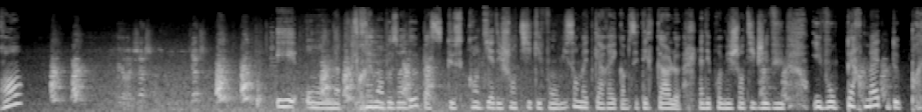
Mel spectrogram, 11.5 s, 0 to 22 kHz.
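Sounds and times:
speech: 0:00.0 - 0:00.4, 0:01.7 - 0:11.5
Belgian Malinois dogs barking: 0:00.6 - 0:01.3, 0:02.4 - 0:05.6, 0:09.4 - 0:10.0, 0:10.6 - 0:11.3.

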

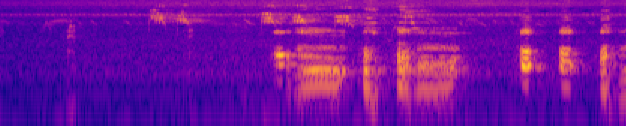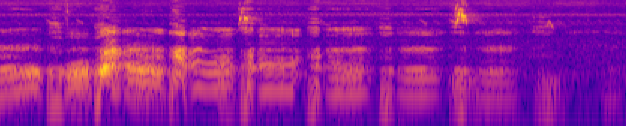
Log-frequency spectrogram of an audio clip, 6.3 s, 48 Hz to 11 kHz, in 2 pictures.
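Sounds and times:
steady hum: 0:00.0 - 0:06.2
male chacma baboon grunting and calling during mating: 0:01.4 - 0:06.2.

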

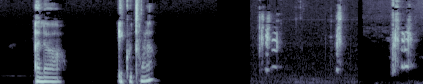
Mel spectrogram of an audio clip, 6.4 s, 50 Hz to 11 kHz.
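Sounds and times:
speech: 0:00.6 - 0:01.0, 0:01.8 - 0:02.4
domestic cat meowing: 0:03.8 - 0:04.3, 0:05.0 - 0:05.2, 0:05.8 - 0:06.3.

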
